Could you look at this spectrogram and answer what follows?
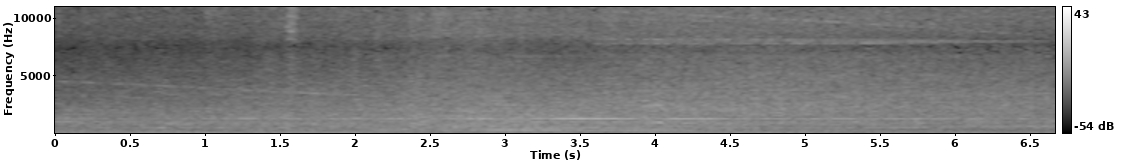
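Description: Steady low rumble of background noise, with a faint steady hum.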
